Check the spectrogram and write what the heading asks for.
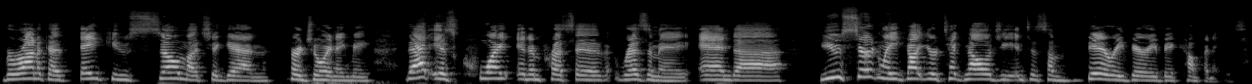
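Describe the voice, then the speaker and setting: Female podcast host, bright tone, eager and chatty with lots of "uh"s. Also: medium pitch, unhurried. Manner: enthusiastic, many fillers and restarts. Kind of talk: podcast interview.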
